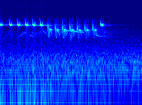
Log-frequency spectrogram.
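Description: A California towhee sings a run of about a dozen sharp, metallic chips that speed up slightly and drop in pitch partway through. The background is quiet.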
